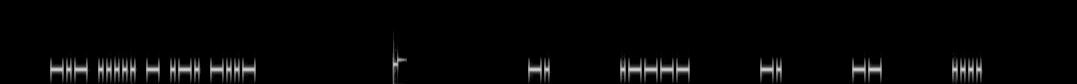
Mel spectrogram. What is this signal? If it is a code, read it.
Morse code, heard as a keyed tone, about 30 wpm, spaced as for 15 wpm, 700 Hz. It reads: K5TRX N1NMH
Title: USA Call Signs - 5 Characters - 6x Character Spacing - 30wpm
